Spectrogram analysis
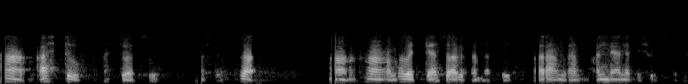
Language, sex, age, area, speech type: Sanskrit, male, 18-30, rural, conversation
